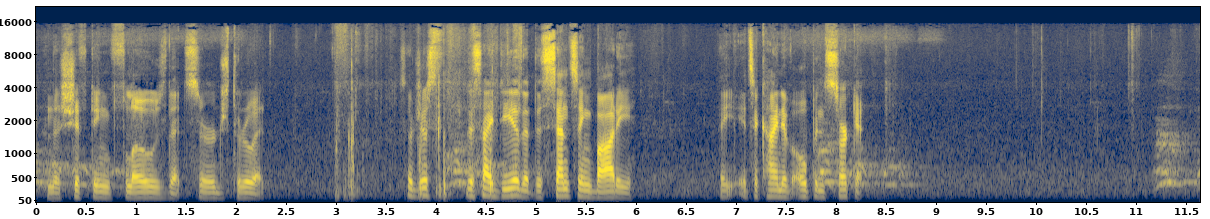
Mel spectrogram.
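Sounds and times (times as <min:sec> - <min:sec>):
dog barking outdoors: 0:00.0 - 0:00.9, 0:04.1 - 0:04.7, 0:07.8 - 0:08.9, 0:11.2 - 0:11.6
speech: 0:00.1 - 0:02.4, 0:03.0 - 0:06.1, 0:06.8 - 0:08.5.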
